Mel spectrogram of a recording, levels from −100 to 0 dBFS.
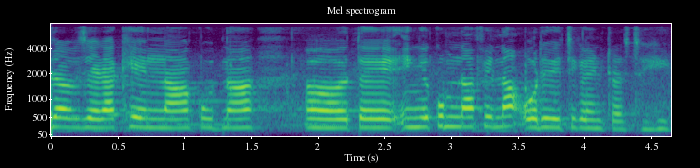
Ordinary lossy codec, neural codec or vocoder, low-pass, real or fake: none; none; 7.2 kHz; real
